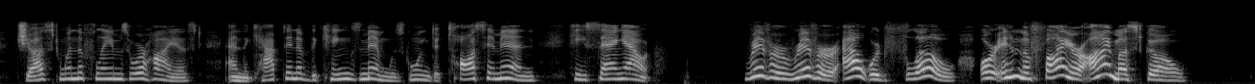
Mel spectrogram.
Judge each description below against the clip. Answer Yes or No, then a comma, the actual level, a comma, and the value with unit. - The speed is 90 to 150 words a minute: No, average, 170 wpm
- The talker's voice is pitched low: No, high, 245 Hz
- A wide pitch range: No, average, 4.6 semitones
